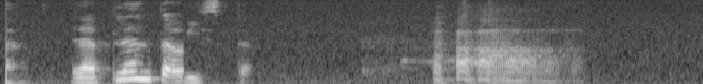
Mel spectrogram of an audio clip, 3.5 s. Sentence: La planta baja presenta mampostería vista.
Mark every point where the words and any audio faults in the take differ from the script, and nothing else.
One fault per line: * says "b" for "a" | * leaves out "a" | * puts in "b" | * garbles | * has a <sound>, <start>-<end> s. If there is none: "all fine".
* leaves out "baja presenta mampostería"
* has a laugh, 1.8-2.9 s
